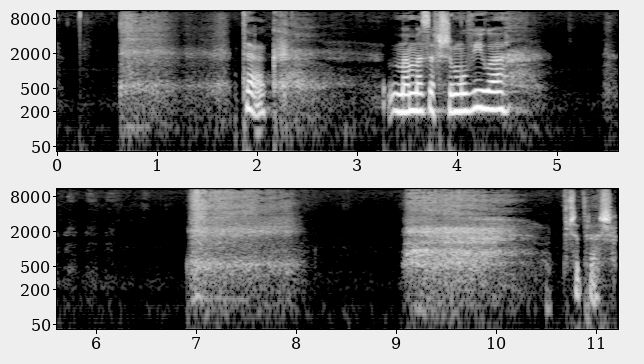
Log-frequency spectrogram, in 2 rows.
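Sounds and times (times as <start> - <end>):
speech: 1.9 - 2.5, 3.3 - 4.7, 10.8 - 11.2
woman crying loudly and sobbing: 5.5 - 6.4.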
